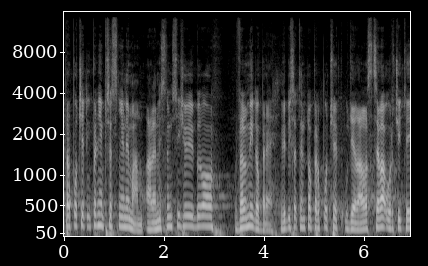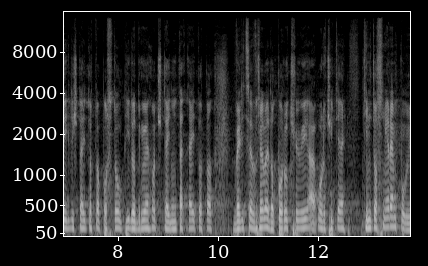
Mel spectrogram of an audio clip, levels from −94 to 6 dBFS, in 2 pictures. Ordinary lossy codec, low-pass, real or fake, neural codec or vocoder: MP3, 96 kbps; 14.4 kHz; fake; codec, 44.1 kHz, 3.4 kbps, Pupu-Codec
